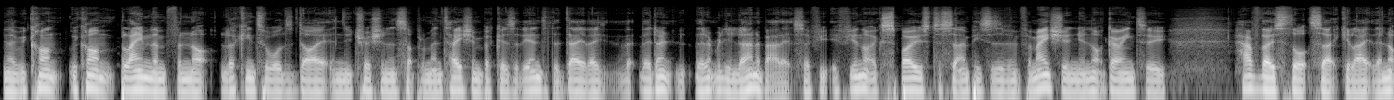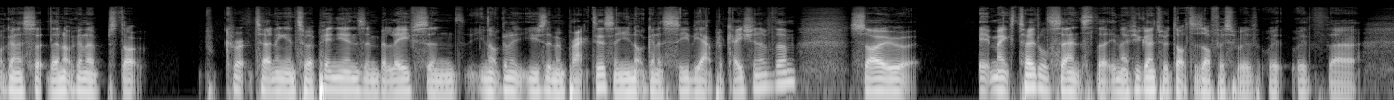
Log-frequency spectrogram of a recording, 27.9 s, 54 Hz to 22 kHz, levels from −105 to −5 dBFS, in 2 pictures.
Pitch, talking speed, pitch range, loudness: 95 Hz, 225 wpm, 85-100 Hz, -25 LUFS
